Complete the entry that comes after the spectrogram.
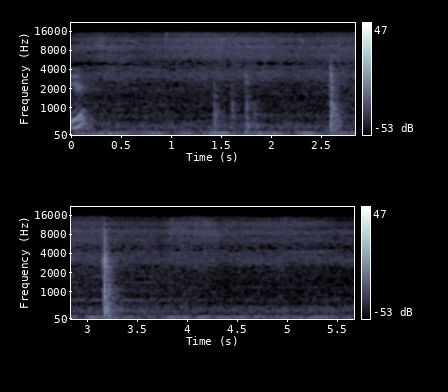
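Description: Cheese paratha sizzling in oil on a hot tawa over a high gas flame. A steel spatula clicks against the pan a few times, most sharply a little after three seconds in.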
